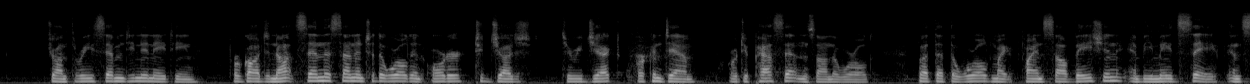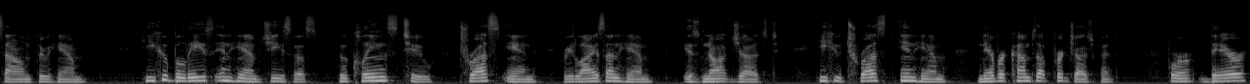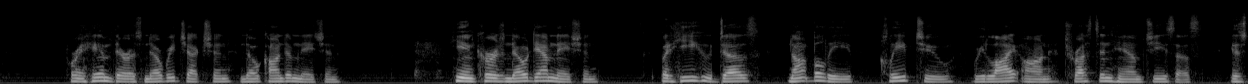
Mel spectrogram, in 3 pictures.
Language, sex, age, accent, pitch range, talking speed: English, male, 40-59, American, 120-145 Hz, 160 wpm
